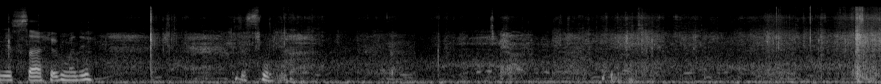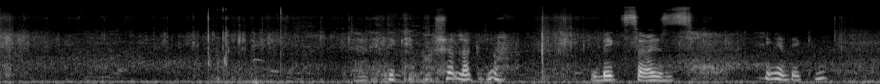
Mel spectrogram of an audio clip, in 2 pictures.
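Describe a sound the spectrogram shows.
Leaves rustle as a hand pushes through a branch.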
